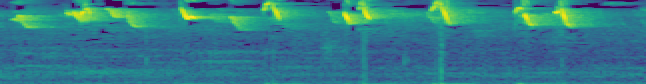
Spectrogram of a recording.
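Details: High, clipped chirps from a kept saffron finch in Brazil come in quick paired bursts, roughly every half second, each note sharp and slightly falling, over a quiet background.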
